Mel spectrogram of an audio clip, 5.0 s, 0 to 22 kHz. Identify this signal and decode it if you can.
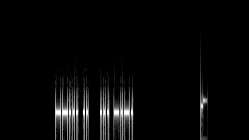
Morse code, heard as a keyed tone, about 36 wpm, 700 Hz. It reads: 7I SC
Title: Winter Field Day Exchanges Encore 35wpm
